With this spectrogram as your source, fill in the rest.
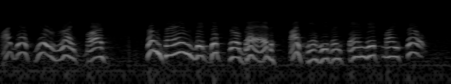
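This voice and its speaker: An extremely high, cartoonish character voice talks at a fairly quick pace over clear background noise. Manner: meek, deferential.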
